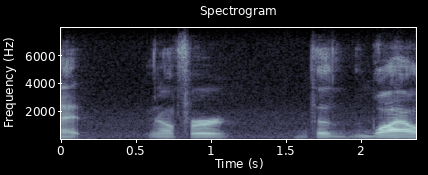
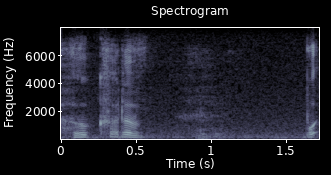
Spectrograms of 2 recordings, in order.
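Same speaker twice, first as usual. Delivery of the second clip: very soft, bewildered, puzzled whisper that breaks off; 8 semitones higher, 17 dB quieter than usual. Voicing a character looking around after hearing a voice: perplexed. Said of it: "perplexed sort of look".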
